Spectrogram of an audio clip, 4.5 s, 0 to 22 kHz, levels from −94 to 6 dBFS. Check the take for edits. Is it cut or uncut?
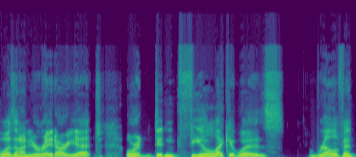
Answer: uncut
